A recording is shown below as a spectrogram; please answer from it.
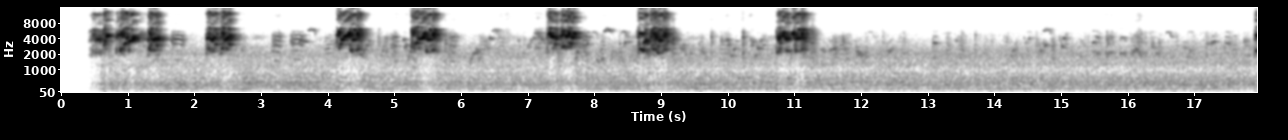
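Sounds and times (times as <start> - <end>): bird chirping in loud bursts: 0.4 - 17.9
faint steady hiss: 0.4 - 17.9.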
